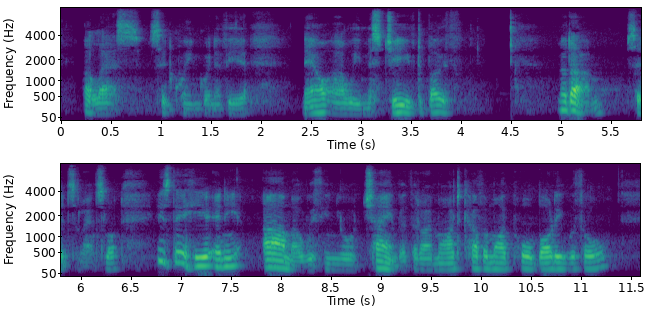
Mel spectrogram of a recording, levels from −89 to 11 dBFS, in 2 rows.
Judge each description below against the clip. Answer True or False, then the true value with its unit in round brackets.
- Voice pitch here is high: False (130 Hz)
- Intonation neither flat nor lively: False (8.4 semitones)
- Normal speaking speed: True (150 wpm)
